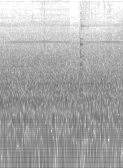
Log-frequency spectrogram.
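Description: Steady whoosh of small circulation fans running in a grow tent, with one faint click about a second and a half in.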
